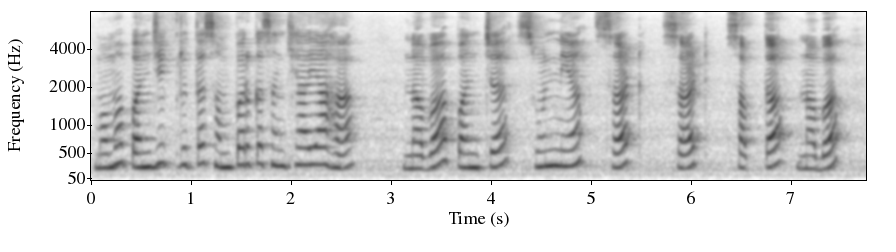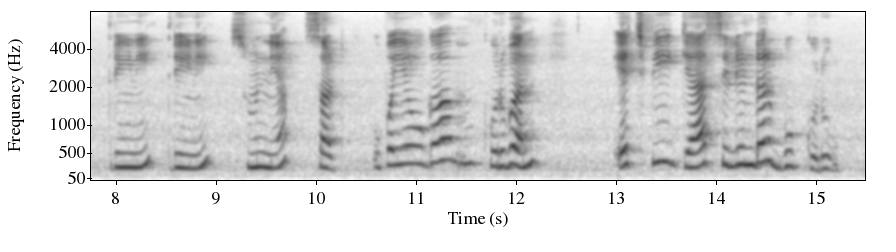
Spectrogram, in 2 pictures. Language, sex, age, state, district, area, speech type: Sanskrit, female, 18-30, Odisha, Jagatsinghpur, urban, read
